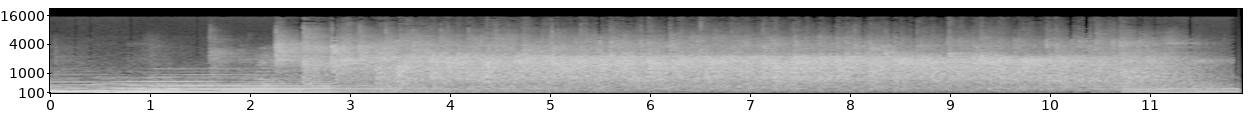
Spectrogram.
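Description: Held chords of a keyboard piece ring out, then about two seconds in a small audience breaks into applause. Near the end the clapping fades as keyboard notes start up again.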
